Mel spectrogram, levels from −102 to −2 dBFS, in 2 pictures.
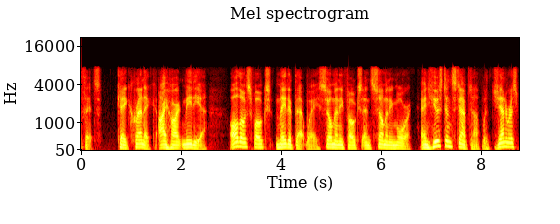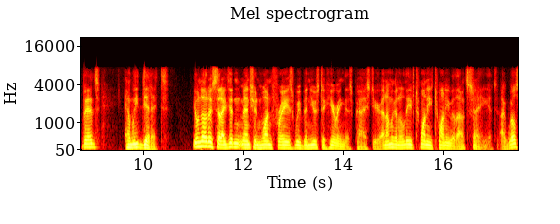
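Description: From 7.66 to 10.48 s, and again from 15.89 to 17.50 s just after "I'm going to leave", the speech turns raspy and synthetic with no gap or narrowing of band. This is an AMR rate drop: the roughness fits the AMR-WB codec stepping down from 12.65 to 6.6 kbit/s.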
